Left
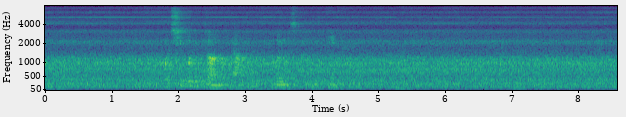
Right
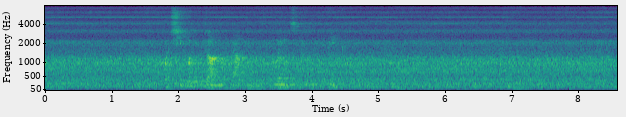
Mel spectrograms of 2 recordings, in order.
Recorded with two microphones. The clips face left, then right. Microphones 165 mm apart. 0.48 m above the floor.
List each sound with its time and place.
1.8 s a man speaking: 20° left (ahead or behind), 4.5 m; by 4.6 s 10° left (ahead or behind), 3 m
